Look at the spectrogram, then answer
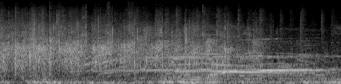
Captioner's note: audience cheers, applauds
